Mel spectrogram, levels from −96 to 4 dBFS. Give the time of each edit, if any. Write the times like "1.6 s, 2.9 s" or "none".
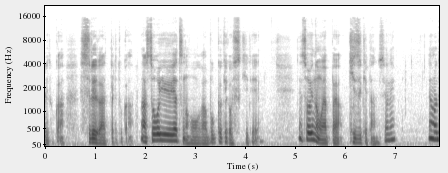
1.8 s, 6.0 s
